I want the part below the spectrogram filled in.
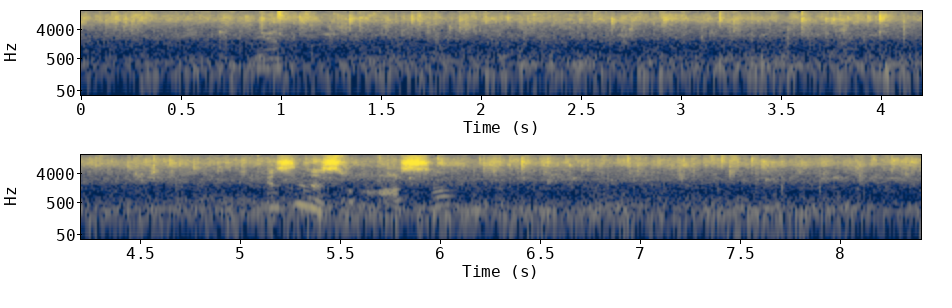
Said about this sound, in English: I just love listening to the storm. Actually, I like listening to thunder, quite honestly.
